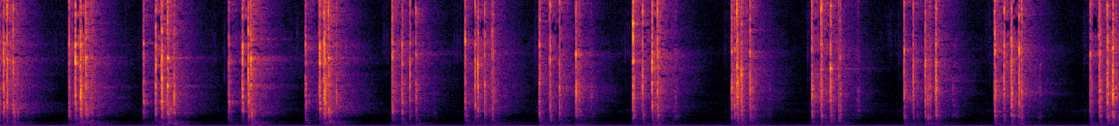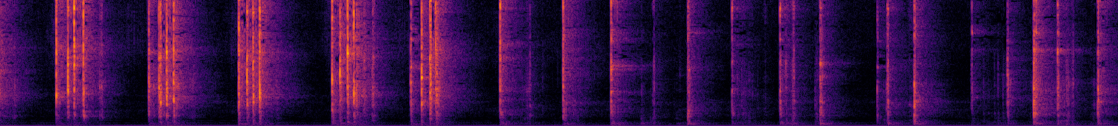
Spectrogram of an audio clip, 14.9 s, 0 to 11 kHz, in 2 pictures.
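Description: A gloved hand with metal claw nails taps the keys of a black plastic RGB backlit computer keyboard. About 40 sharp, bright clicks fall at an uneven pace, each dying away almost instantly with little low end.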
